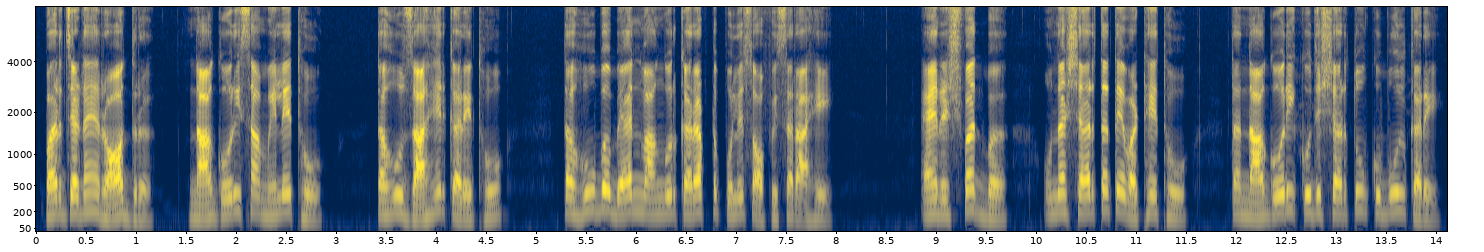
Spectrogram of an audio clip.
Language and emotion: Sindhi, neutral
